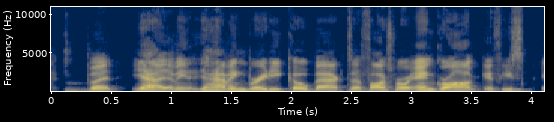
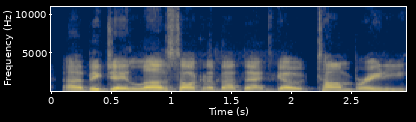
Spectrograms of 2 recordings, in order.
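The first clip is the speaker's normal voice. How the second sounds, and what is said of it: Sarcastic tone. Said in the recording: “That's sarcasm if you guys don't hear it in his voice. It's total sarcasm.”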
